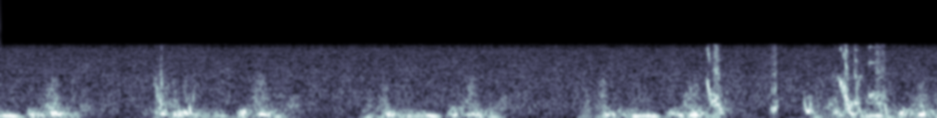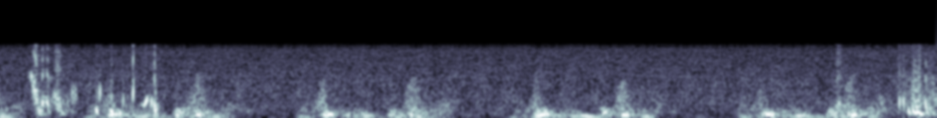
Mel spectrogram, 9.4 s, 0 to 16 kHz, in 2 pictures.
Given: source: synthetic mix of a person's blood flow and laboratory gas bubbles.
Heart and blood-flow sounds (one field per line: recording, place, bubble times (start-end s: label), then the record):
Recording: Doppler ultrasound of blood flow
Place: precordium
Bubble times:
0.69-1.00 s: bubbles
3.52-3.66 s: bubbles
3.84-3.92 s: bubbles
4.00-4.12 s: bubbles
4.17-4.49 s: bubbles
4.82-5.08 s: bubbles
5.13-5.51 s: bubbles
8.86-8.91 s: bubbles
9.14-9.37 s: bubbles
From the record:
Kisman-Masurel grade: 222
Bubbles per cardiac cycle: several, 3 to 8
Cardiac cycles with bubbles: 10 to 50%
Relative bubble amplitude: moderate (0.250 to 0.450)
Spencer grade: 2 (many but less than half of the cardiac periods contain bubble signals, singularly or in groups)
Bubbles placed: only in the low amplitude regions of the cardiac cycle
